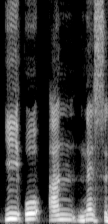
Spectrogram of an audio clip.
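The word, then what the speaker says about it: Ἰωάννης: 그래서 이오안네스 그렇게 읽어야 돼요.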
